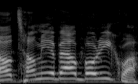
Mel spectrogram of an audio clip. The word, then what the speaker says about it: Boricua: Wait, is it Boricua? Is she Puerto Rican? No, she's not And you're not Puerto Rican. saying it. You're saying it wrong. Boricua, Bodega, Dominicano, Colombiano.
